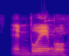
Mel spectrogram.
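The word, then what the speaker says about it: Mbeumo: But Doug, can you pronounce that name, please? Because I will absolutely butcher it. Emblemo.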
